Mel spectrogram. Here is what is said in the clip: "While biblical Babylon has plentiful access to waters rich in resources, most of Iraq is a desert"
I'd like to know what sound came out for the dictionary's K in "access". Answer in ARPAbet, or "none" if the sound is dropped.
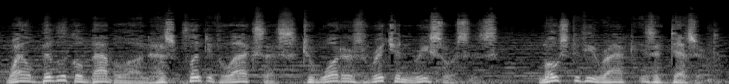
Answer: K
